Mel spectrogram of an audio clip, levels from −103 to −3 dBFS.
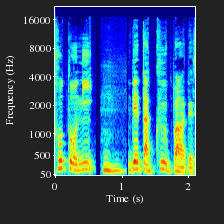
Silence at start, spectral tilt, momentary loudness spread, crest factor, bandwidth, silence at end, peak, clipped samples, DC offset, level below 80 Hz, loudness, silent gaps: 0 s; -5.5 dB/octave; 8 LU; 20 dB; 16.5 kHz; 0 s; -8 dBFS; under 0.1%; under 0.1%; -72 dBFS; -27 LUFS; 0.61-0.67 s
